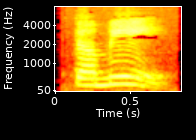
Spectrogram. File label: "you", Gujarati; તમે; teme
